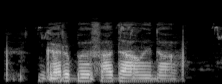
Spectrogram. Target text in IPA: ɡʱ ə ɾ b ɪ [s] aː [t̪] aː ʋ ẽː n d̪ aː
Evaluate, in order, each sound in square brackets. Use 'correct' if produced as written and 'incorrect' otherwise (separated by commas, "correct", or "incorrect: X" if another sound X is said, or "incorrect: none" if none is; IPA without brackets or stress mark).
correct, incorrect: d̪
